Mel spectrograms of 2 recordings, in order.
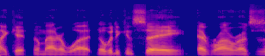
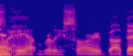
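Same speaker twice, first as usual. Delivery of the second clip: put-on smooth, suave ladies' man voice; 4 dB quieter than usual. Retelling a movie scene: Ryan Reynolds smooth ladies' man voice. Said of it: "he goes into Ryan Reynolds' smooth ladies' man, uh, voice".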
